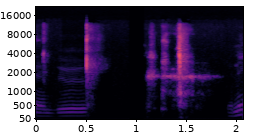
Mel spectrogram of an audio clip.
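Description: Quiet speech broken by two sharp clicks, about half a second in and near the middle, the second with a short high tone alongside it.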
